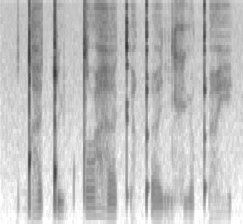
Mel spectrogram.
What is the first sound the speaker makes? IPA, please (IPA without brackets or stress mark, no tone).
ɡ͡ǃ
